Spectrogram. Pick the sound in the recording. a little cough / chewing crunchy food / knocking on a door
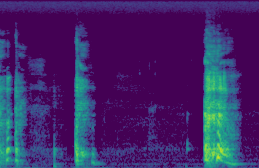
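a little cough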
